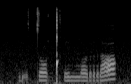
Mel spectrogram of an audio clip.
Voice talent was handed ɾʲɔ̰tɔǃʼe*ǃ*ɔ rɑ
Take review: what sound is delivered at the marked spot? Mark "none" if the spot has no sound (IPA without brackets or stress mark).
ŋ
